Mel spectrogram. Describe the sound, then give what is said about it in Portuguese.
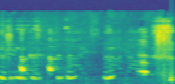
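A man cries in short, breathy, whimpering sobs that break into uneven voiced bursts with pauses between them. “você não ouviu? O cara tá chorando”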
